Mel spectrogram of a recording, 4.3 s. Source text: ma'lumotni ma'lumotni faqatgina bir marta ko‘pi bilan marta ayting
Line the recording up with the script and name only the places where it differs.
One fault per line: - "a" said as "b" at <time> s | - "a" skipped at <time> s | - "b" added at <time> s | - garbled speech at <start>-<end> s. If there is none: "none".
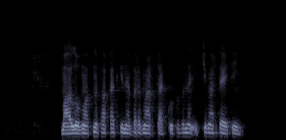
- "ma'lumotni" skipped at 1.5 s
- "ikki" added at 3.0 s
